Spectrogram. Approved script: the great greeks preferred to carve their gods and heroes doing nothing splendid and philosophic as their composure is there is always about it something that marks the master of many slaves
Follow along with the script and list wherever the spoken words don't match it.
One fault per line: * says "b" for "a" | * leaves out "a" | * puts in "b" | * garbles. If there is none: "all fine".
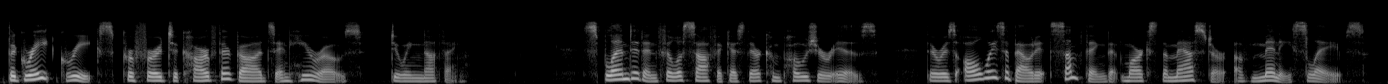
all fine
